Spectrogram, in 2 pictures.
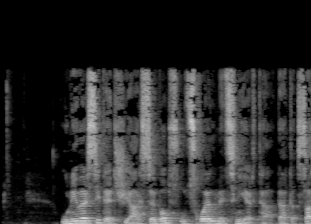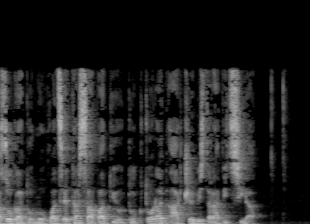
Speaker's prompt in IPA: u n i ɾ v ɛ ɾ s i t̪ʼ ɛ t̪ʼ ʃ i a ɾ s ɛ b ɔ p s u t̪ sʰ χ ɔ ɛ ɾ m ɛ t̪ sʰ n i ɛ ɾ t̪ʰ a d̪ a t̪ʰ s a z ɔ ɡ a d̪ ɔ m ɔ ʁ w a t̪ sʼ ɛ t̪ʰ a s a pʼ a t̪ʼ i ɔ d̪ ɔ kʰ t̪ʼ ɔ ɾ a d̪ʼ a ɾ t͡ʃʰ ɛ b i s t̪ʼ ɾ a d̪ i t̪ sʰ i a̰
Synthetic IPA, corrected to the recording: u n i v ɛ ɾ s i t̪ʼ ɛ t̪ʼ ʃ i a ɾ s ɛ b ɔ p s u t̪ sʰ χ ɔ ɛ l m ɛ t̪ sʰ n i ɛ ɾ t̪ʰ a d̪ a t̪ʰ s a z ɔ ɡ a d̪ ɔ m ɔ ʁ w a t̪ sʼ ɛ t̪ʰ a s a pʼ a t̪ʼ i ɔ d̪ ɔ kʰ t̪ʼ ɔ ɾ a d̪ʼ a ɾ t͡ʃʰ ɛ v i s t̪ʼ ɾ a d̪ i t̪ sʰ i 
